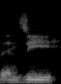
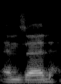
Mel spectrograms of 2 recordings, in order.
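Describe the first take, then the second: First: The Z is said the American way, as zee. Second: The Z is said the Australasian way, as zed.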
